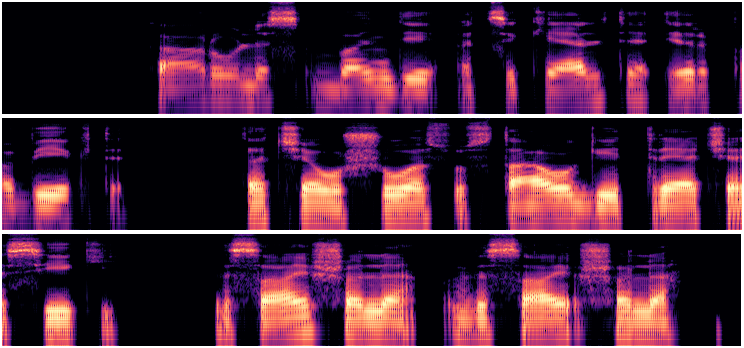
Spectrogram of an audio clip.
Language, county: Lithuanian, Marijampolė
